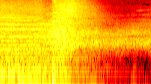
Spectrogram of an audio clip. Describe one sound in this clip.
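A car speeds past.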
